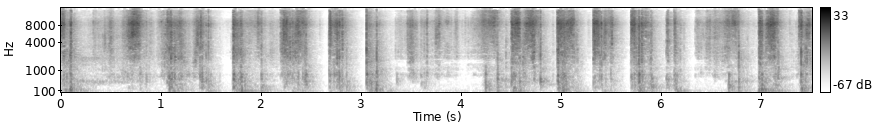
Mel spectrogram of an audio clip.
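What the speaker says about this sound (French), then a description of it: "un peu trop de cartes qui tombent" Tarot-style reading cards spill and shuffle close by in a fast, uneven run of crisp papery flicks, slaps and rustles, with brief pauses between bursts.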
